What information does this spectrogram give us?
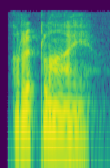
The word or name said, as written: reply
